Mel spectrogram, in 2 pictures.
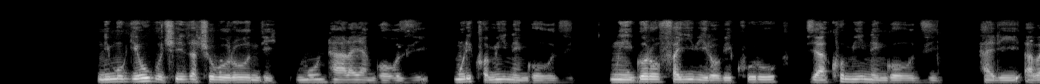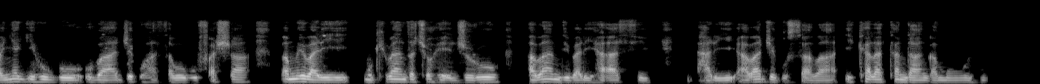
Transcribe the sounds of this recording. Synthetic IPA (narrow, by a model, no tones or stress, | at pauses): nimuɡihuɡut͡ʃiːzat͡ʃuβuɾuːndi | muːn̥haːɾajaŋɡo̞zi | muɾikʰo̞mine̞ŋɡo̞ːzi | mŋiːɡo̞ɾo̞fajiβiɾo̞βikʰuɾu | vjakʰo̞mine̞ŋɡo̞ːzi | haɾiaβaɲaɡiɦuɡuβad͡ʒe̞ɡuhasaβuβufa̰ʃaβa̰mŋe̞βaɾimukʰiβaːnzat͡ʃo̞ɦe̞ːd͡ʒuɾuaβaːndiβaɾiɦaːsihaɾiaβad͡ʒe̞ɡusaβaikʰaɾatʰandaːŋɡamuːn̥hu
